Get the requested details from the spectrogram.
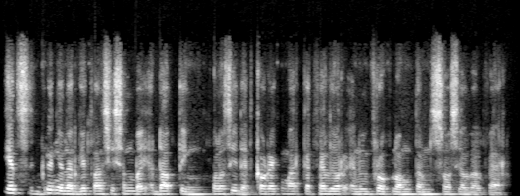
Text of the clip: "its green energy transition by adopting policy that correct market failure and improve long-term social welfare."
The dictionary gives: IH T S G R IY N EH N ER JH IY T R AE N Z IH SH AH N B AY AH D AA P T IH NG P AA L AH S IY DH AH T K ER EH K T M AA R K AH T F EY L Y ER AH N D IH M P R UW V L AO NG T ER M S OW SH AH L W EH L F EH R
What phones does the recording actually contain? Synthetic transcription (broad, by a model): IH T S G R IY N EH N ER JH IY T R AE N S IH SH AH N B AY AH D AA P T IH NG P AA L AH S IY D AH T K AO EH K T M AA R K AH T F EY L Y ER AH N D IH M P R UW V L AO NG T ER M S OW S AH L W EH L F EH R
